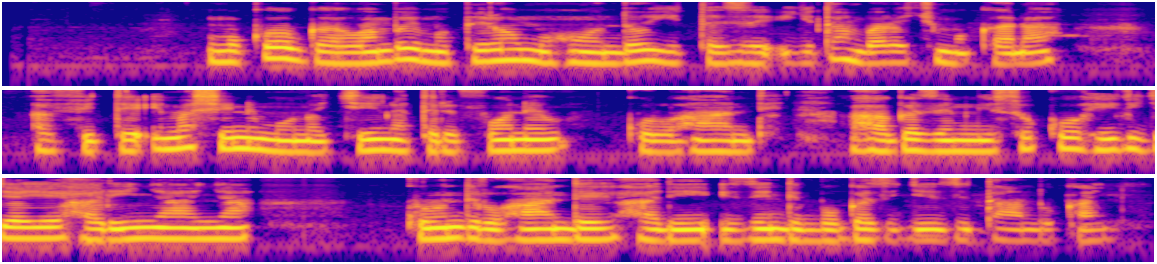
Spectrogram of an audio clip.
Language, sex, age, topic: Kinyarwanda, female, 18-24, finance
